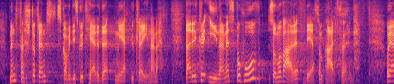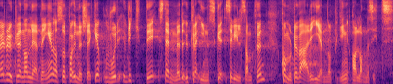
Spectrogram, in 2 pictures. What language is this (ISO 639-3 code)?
nor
